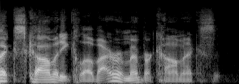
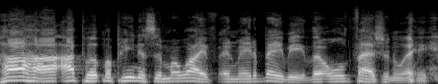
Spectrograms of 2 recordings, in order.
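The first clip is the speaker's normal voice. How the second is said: slow, deliberate drawl, every word drawn out; 4 semitones higher, 4 dB louder than usual. Joking about what Dave Smith would say: imitating Dave Smith. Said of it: "Dave Smith's like".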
